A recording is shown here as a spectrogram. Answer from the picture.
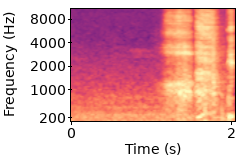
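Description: Two quick, audible gasping breaths from a person, starting about a second in.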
